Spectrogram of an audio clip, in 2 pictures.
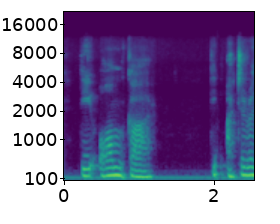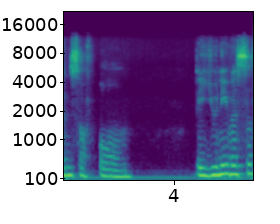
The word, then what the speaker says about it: Om: It comprises 3 sounds, A, U, and M, Om.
